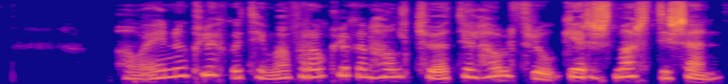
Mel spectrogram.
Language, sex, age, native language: Icelandic, female, 60-69, Icelandic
